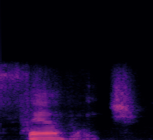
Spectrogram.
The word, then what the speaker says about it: sandwich: with an n, but the way it's pronounced is sandwich with an m and then the the w, the w sound.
